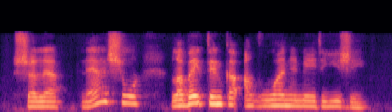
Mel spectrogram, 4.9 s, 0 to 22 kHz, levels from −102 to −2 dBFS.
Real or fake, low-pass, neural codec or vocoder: fake; 7.2 kHz; codec, 16 kHz, 1.1 kbps, Voila-Tokenizer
